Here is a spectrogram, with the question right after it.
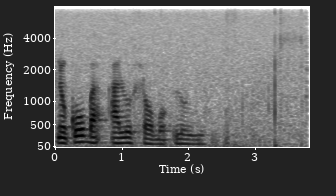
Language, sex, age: Xhosa, male, 26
